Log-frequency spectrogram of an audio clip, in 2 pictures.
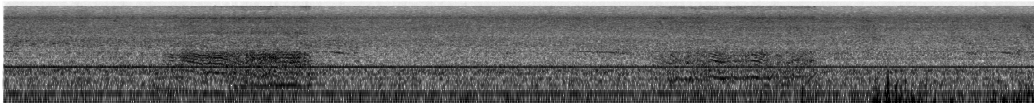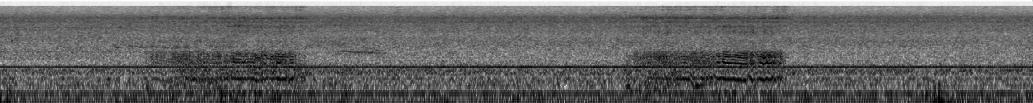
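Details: Snoring Shih Tzu dog: slow, regular, rattling snore bursts at about ten breaths a minute over a steady hum.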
